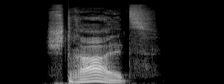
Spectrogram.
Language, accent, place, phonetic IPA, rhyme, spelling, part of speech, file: German, Germany, Berlin, [ʃtʁaːls], -aːls, Strahls, noun, De-Strahls.ogg
- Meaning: genitive singular of Strahl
